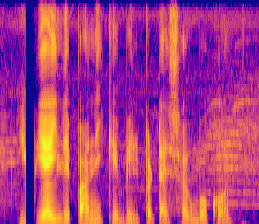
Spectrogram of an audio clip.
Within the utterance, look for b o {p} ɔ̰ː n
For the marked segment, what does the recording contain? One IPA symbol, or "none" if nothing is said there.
k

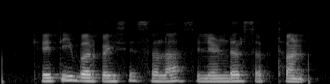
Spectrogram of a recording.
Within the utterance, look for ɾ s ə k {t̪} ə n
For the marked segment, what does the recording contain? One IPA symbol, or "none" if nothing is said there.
t̪ʰ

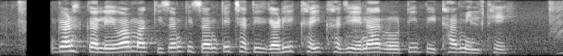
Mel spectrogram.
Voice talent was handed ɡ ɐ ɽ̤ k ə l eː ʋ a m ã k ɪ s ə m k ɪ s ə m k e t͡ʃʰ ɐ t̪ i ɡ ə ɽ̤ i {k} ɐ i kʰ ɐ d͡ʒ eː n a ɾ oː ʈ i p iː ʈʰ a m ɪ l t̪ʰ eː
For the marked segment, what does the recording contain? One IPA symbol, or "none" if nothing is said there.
kʰ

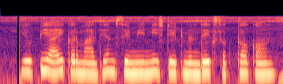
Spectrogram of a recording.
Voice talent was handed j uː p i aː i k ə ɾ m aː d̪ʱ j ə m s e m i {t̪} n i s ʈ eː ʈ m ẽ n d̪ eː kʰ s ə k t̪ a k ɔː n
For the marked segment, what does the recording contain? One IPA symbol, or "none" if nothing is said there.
none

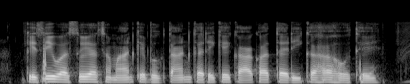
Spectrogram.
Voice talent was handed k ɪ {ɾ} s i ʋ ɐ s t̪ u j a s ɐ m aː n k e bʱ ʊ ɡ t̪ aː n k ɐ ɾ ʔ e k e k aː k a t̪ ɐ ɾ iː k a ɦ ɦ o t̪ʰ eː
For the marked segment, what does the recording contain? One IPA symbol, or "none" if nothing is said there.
none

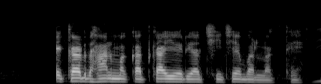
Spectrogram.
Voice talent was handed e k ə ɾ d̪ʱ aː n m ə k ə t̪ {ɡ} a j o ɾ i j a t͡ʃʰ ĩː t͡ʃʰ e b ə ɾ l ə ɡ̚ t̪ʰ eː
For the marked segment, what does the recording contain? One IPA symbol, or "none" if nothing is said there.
k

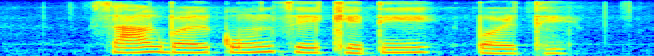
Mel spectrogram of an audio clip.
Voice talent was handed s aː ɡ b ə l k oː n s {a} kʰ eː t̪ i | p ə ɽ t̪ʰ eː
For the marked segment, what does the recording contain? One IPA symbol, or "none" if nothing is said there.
e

